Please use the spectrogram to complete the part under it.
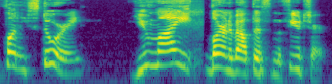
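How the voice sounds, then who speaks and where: A woman's voice: on the high side, expressive, normal speed, no echo. Casual woman's voice, very dry sound. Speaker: podcast cast member and player. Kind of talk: casual banter.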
